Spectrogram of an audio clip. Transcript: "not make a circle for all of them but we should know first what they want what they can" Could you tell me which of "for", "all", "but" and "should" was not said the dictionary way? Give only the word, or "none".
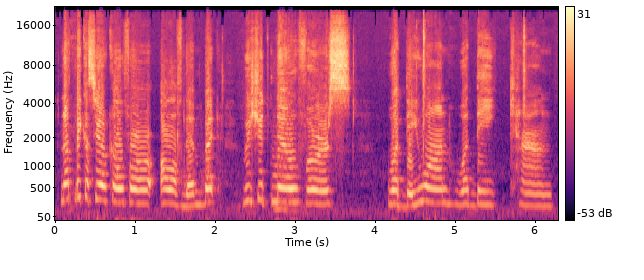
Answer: none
